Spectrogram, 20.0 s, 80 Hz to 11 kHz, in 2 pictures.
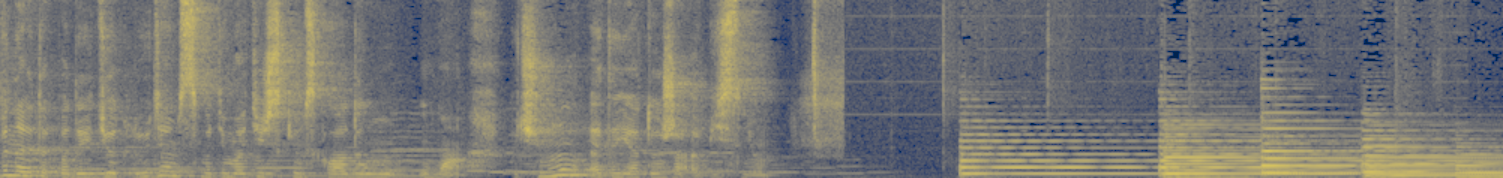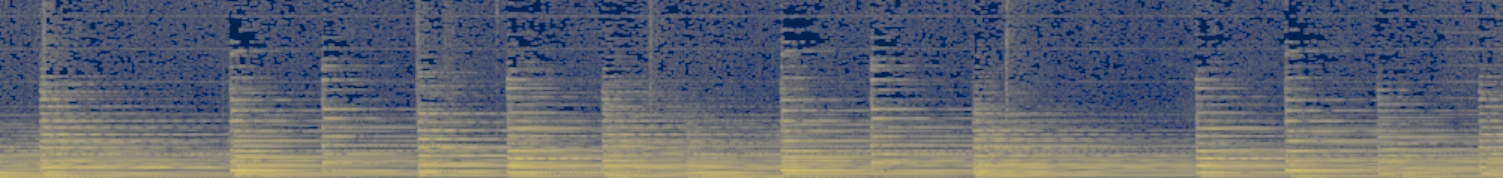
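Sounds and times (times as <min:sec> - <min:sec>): slow polyphonic piano piece: 0:05.6 - 0:20.0.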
